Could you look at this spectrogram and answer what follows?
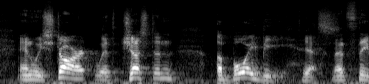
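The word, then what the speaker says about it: Eboigbe: the red side and we start with Justin a boy B yes that's the pronunciation I love the fact that these guys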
